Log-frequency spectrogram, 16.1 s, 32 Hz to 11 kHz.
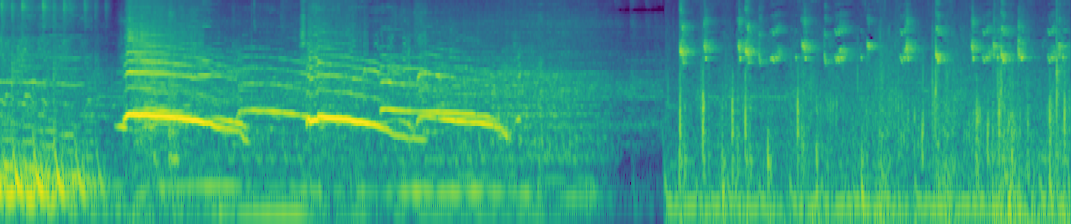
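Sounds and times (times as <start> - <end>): long falling howls: 1.8 - 8.2.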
